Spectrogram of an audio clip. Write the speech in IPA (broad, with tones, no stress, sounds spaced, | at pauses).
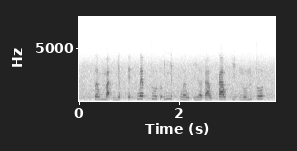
t̪ ə˧ w m a̰˧˨ j ɲ ə˨˩ t̚ ʔ ḛ˧˨ k w ɛ˦˥ p̚ t̪ u˧ ɗ o̰˧˥ ɲ ə˦˥ t̚ k w ə̤˨˩ w ʔ i̤˨˩ ə̯ ɗ a̤˨˩ w k a˧ w k ḭ˧˨ ə̯ n u˨˦ n t̪ o˦˥ t̚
